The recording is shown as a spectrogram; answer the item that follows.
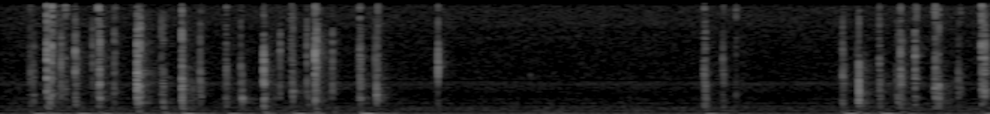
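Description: Typing on a computer keyboard: a quick run of keystrokes for about two and a half seconds, a pause with a single keystroke, then another run of keystrokes near the end.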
